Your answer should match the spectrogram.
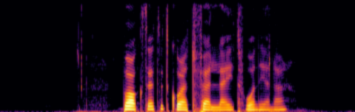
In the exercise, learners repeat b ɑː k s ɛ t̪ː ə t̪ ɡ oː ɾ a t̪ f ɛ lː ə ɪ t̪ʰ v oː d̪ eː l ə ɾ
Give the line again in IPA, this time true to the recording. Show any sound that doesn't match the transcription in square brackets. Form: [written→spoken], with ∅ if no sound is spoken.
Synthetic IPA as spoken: b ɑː k s ɛ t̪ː ə t̪ ɡ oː ɾ a t̪ f ɛ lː [ə→a] ɪ t̪ʰ v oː d̪ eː l [ə→a] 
